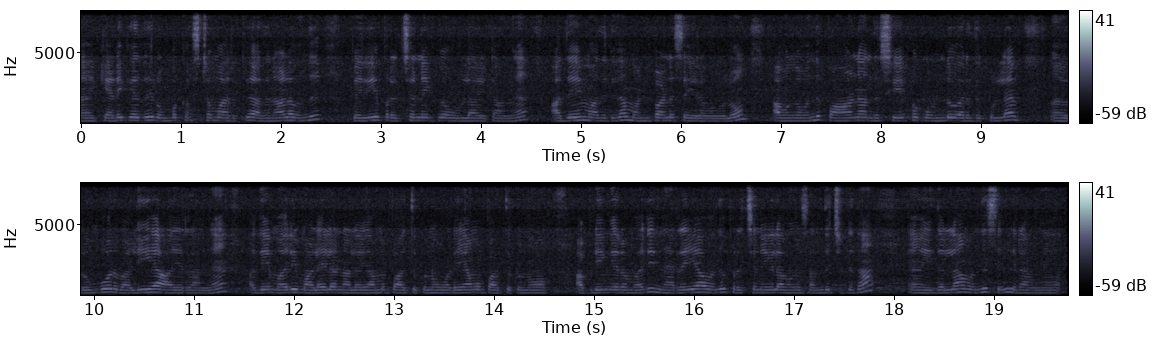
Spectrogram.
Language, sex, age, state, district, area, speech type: Tamil, female, 18-30, Tamil Nadu, Erode, rural, spontaneous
